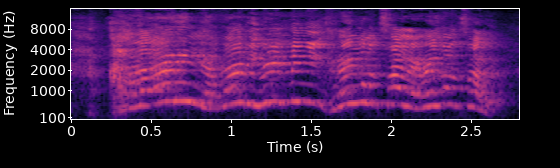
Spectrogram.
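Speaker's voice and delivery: imitated grandma's high, loud call across the house. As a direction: shout the name up high to fetch someone from another room.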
